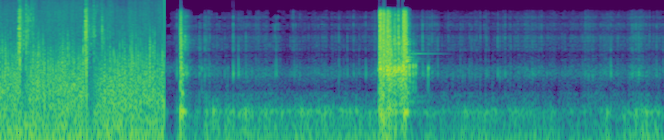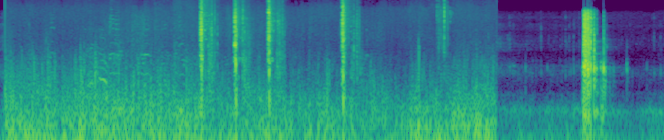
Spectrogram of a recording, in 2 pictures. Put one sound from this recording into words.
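Shotguns fire in loud, sharp blasts.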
